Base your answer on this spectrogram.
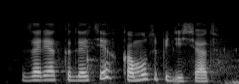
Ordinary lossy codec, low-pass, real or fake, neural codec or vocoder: none; 7.2 kHz; real; none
